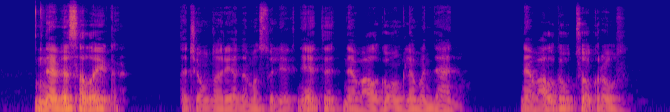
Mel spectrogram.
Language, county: Lithuanian, Alytus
